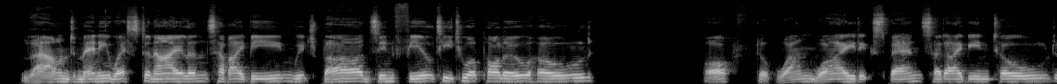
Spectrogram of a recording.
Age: 50-69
